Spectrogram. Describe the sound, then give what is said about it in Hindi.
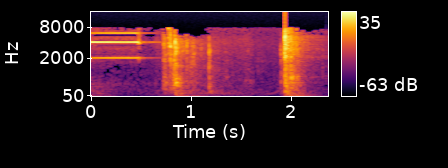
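A door opens and shuts, with a couple of thuds and a final sharp clunk of it closing, preceded by a brief steady high tone. No one speaks. “करीबन दो मिनट के बाद भी चाय जब टेबल पे नहीं पहुंची और दरवाजे की आवाज एक बार फिर से आई”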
